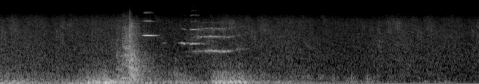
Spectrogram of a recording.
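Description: A heavy metal gate creaks open.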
